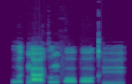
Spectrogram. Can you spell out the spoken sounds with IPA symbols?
w ɵ˥ t̚ ŋ aː˨˧ k ʊ˧ ŋ f ɔː˨ p ɔː˨˥ kʰ yː˨˥

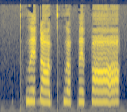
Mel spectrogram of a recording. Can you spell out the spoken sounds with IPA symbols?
kʷʰ ɛ ɗ ɑ kʷʰ ɑ p ɛ p ɑ

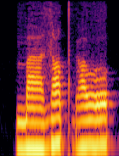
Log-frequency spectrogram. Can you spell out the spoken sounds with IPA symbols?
m aː z i tˤ ɡ oː

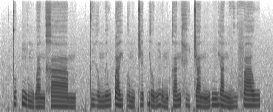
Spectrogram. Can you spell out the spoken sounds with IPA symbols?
t̪ o˦˥ k̚ ɲ ə˨˩ m w a˨˩ n x aː˨˩ m | t̪ i˨˩ ə̯ m e˧˥ w ɓ a˧ j ɓ ə˨˩ m c e˦˥ t̚ j ə˨˩˦ w m o˨˩˨ m k a˧˥ n x i˨˩ c a˨˩ n ŋ i˧ ŋ j a˨˩ n v ɨ˨˩˦ f a˧ w

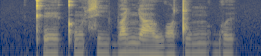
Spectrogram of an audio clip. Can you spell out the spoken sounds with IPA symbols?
kʼ eː˨ kʼ ũ˨ s iː˨ b a˦ ɲ aː˨ w ɔ˨ t u˦ ŋ ʊ˦ ɡʷ ɪ˦

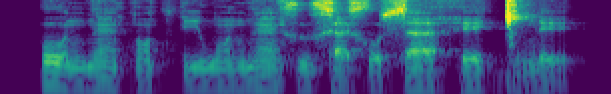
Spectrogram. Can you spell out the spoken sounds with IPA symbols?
o n d ɛ̃ t ɔ̃ t͡sʼ i w õ n d ɛ̃ x ɯ x æ x o s æ h e ɡ͡ǀ o n e

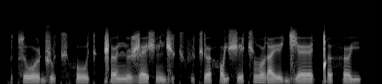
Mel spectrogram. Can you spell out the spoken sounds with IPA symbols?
t͡s oː ɖ͡ʐ u t͡ʃ h oː t͡ʃ ǁ œ n ø ʐ ɛ ʃ ẽ d͡ʑ o t͡ʃ f y t͡ʃ ɾ œ h ɔ j ʃ e t͡ʃ ðˤ y ɾ eː d͡ʑ ɛː ǃ ə h œ j

